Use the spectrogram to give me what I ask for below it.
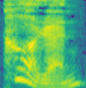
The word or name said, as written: ke4ren2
